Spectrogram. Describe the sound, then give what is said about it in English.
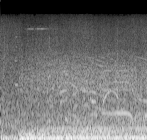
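Humvees turning off a road into factory grounds, a steady low engine rumble with road noise running throughout, while muffled voices talk over it. “The Humvees turn off the road into the grounds of a factory.”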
